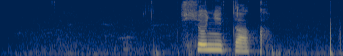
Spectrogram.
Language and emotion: Russian, neutral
